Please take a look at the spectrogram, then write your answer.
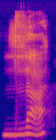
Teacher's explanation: So your tongue pushes hard against that surface with the D sound, d. With the voiced TH sound, your tongue doesn't push very hard, and it's between your upper and lower teeth down here. It's a very light contact.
